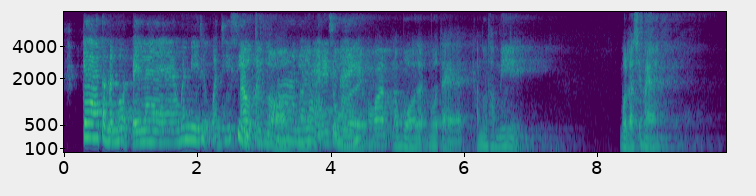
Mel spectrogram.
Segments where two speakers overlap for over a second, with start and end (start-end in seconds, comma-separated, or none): 2.7-4.2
